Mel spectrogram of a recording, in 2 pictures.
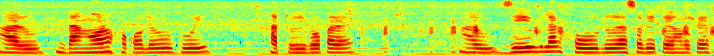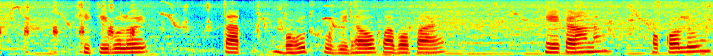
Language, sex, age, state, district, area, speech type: Assamese, female, 30-45, Assam, Lakhimpur, rural, spontaneous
